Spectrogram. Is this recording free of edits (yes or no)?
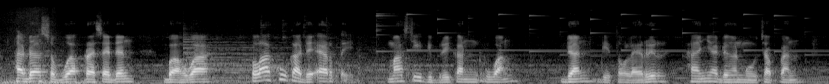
yes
